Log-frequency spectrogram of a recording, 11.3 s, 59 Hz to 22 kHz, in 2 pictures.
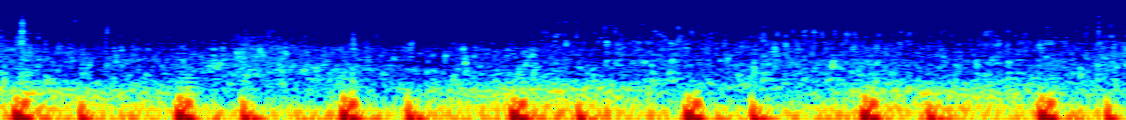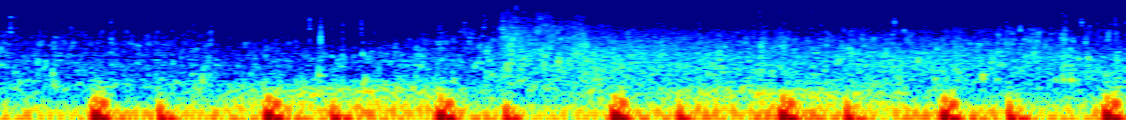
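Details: Captain Pig's heartbeat: steady two-part thumping at about 70 a minute over soft breath noise; normal heart sounds.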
